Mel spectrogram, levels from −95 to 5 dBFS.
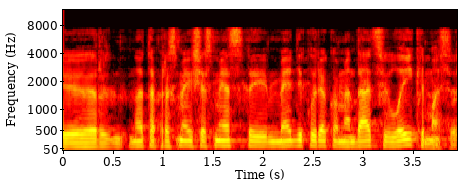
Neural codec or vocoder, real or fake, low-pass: codec, 16 kHz, 8 kbps, FreqCodec, larger model; fake; 7.2 kHz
